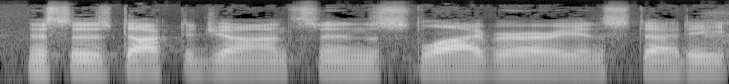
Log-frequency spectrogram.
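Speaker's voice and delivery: very monotone, slow, flat, level delivery. Retelling an older woman introducing Doctor Johnson's library, flat monotone. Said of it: "And that tone of voice. And it was very monotone".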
